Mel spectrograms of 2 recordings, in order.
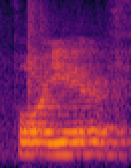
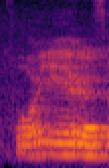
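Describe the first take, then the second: First: "Four years?" asked with a rising, unsure tune; asking Susan across the room, a questioning rise. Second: "Four years" settled with a falling tune; confirming Susan's answer, a firm fall. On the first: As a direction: check the figure with her, lifting at the end. Checking the number with Susan. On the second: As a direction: state it back as fact, falling. Confirming the number after Susan. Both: Real, not acted.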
